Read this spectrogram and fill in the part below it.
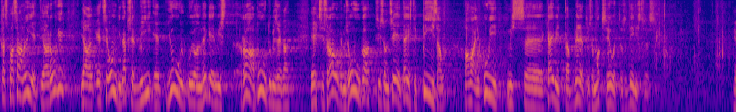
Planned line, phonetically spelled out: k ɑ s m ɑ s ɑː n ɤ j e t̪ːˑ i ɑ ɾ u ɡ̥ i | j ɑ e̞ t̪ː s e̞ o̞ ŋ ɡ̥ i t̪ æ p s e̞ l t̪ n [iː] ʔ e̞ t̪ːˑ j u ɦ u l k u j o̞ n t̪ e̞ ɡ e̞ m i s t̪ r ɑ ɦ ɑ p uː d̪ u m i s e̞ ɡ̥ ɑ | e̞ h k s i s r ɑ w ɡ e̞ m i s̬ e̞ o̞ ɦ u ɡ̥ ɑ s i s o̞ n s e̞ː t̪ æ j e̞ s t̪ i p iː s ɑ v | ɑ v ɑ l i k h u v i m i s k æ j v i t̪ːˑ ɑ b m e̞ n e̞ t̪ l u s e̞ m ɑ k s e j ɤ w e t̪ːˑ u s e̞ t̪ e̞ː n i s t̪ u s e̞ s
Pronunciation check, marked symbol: correct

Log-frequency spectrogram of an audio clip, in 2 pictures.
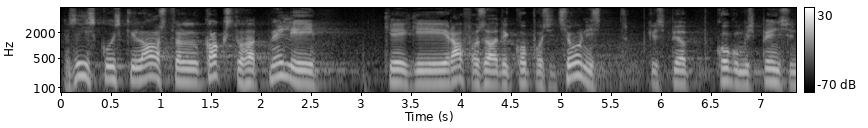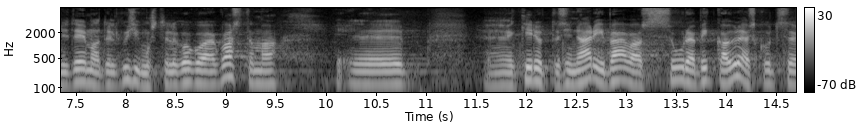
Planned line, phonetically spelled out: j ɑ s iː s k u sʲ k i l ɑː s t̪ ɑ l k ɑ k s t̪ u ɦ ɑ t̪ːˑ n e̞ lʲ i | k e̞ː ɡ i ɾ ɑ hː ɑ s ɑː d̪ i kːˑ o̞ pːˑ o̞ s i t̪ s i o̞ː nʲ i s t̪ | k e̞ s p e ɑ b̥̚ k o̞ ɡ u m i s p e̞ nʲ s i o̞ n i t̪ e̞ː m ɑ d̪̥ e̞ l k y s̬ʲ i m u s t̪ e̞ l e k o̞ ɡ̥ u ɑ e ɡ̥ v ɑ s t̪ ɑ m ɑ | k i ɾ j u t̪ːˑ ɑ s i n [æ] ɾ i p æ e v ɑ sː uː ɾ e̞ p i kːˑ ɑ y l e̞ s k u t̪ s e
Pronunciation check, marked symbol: correct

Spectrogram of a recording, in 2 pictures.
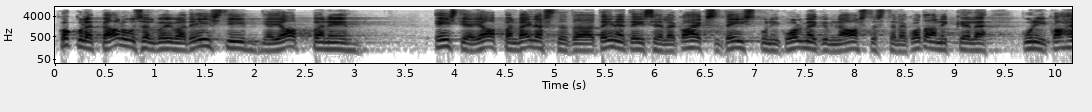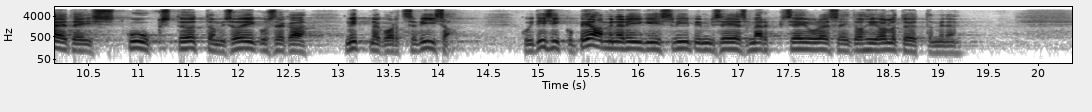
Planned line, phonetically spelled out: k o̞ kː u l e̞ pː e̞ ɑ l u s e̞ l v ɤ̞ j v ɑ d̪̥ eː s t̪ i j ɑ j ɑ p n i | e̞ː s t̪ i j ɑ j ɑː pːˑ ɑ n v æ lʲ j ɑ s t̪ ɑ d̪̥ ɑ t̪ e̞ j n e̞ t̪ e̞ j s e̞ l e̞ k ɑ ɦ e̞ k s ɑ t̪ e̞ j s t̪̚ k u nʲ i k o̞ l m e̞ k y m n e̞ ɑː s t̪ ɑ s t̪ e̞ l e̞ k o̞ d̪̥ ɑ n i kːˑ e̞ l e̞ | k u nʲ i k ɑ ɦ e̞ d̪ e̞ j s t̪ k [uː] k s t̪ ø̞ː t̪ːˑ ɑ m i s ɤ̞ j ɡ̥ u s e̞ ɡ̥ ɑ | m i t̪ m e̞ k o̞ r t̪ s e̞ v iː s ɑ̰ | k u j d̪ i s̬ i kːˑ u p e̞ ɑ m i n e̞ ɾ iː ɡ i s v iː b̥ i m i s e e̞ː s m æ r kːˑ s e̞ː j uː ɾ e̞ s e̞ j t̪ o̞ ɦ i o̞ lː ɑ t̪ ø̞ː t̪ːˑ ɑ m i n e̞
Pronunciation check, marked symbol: correct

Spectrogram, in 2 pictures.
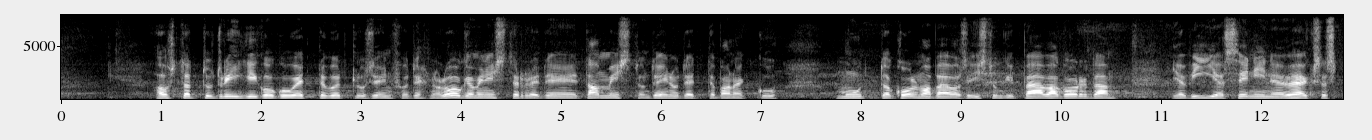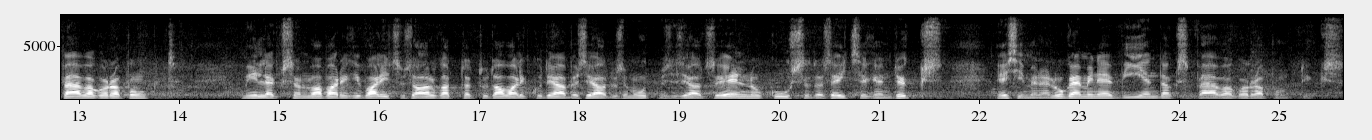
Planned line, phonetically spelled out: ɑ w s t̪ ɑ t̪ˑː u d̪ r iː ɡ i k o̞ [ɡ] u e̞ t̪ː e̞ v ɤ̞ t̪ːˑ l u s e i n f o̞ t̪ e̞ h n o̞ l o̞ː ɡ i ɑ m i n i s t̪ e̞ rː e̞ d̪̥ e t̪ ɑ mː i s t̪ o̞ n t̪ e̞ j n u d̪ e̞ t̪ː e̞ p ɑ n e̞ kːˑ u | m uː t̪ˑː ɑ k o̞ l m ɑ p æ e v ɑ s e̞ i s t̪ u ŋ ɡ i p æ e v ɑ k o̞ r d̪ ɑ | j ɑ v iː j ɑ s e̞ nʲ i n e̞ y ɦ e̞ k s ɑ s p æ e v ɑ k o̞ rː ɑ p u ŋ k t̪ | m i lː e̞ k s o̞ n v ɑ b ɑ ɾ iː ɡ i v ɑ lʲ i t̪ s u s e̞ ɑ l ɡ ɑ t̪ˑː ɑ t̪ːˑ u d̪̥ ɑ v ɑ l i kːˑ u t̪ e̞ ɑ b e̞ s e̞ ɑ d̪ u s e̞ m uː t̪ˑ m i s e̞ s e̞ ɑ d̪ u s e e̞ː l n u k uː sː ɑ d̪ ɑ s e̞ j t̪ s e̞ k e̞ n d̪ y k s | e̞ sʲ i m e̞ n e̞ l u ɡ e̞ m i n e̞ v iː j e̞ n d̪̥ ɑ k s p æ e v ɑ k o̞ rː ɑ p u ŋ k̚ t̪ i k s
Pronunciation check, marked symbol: correct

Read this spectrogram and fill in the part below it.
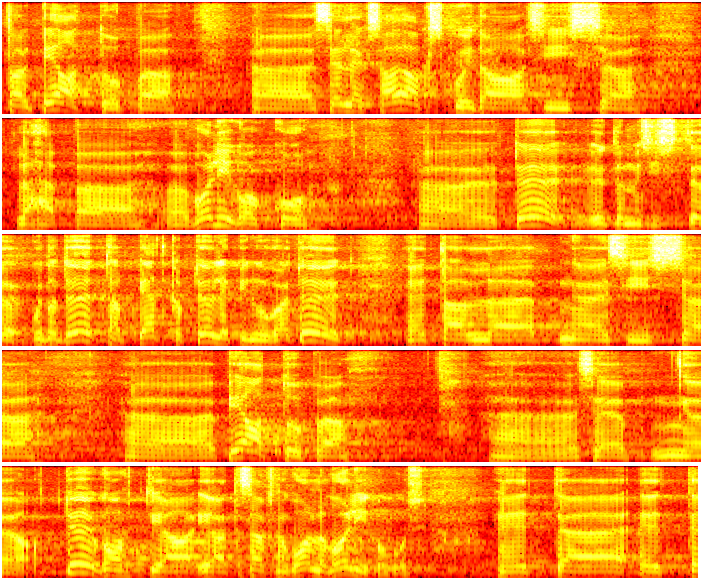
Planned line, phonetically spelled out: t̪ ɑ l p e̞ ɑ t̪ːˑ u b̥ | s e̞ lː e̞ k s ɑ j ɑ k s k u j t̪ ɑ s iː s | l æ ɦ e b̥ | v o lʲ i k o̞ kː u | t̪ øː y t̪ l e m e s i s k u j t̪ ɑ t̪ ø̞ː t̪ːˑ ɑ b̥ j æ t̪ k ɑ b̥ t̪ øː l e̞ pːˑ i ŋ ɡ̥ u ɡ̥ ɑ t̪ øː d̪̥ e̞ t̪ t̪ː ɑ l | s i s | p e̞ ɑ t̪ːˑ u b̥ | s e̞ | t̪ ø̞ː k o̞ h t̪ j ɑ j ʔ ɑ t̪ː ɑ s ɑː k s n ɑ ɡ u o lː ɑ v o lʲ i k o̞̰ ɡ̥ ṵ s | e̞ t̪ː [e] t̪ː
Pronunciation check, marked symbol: correct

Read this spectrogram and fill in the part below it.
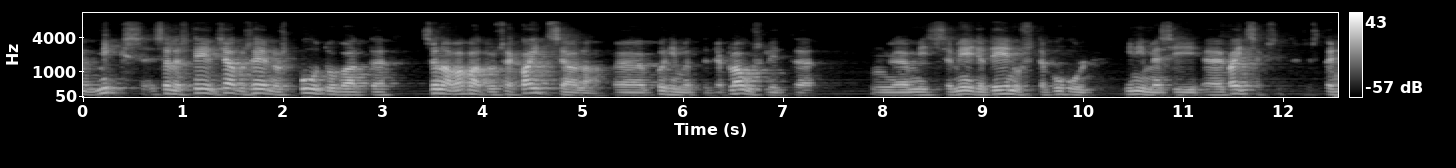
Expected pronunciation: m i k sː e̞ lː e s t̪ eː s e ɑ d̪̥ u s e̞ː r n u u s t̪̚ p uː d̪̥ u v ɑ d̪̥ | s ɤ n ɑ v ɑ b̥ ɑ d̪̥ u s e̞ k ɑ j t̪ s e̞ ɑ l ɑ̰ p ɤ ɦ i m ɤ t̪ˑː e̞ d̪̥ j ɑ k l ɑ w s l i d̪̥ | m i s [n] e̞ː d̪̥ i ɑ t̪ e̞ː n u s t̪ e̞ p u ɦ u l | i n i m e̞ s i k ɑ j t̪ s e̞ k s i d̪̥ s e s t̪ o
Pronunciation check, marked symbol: incorrect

